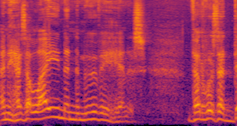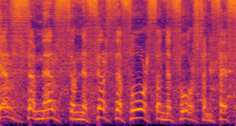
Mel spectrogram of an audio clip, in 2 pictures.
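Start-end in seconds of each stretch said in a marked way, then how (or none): 2.5-6.3 very bad fake Scottish accent. Quoting a golf pro's line from a movie, in the worst fake scottish accent. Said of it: "The worst fake Scottish accent ever".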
